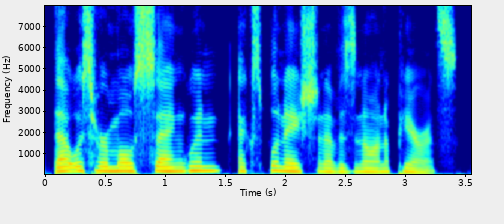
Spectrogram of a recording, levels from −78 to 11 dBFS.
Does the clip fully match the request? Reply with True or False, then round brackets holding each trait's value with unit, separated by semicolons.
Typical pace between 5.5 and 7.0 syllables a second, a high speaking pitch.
False (5.7 syllables/s; 180 Hz)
